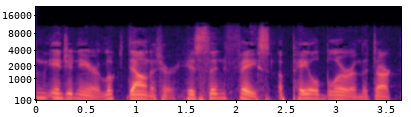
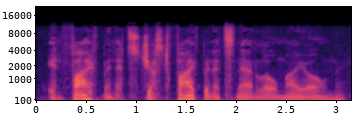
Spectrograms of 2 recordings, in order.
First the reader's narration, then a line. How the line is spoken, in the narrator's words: he whispered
